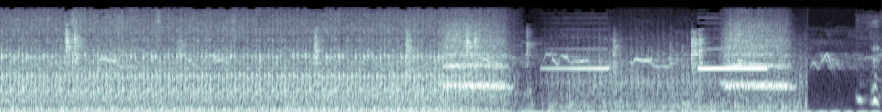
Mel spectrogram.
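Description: Tractor engine running steadily, stopping about four seconds in. Two short beeps follow about two seconds apart, each with a hiss, as the tractor backs up.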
